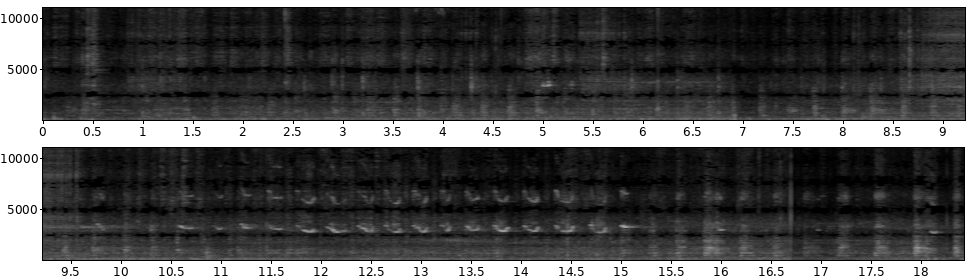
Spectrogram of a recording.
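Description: Steady low background hum, with a quick run of high chirps, about four a second, from about ten to fifteen seconds in.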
